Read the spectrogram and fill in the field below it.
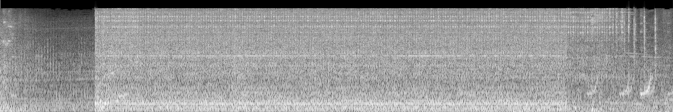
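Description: A helicopter's rotor thumps and its engine whines in flight.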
